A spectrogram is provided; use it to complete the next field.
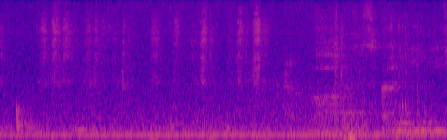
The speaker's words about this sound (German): Ich schreibe es deutlicher, verzeih.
